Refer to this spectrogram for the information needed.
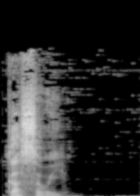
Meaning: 1. cash desk, cash register 2. cash 3. box office 4. successful in box-office terms
- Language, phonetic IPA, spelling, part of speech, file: Russian, [ˈkas(ː)əvɨj], кассовый, adjective, Ru-кассовый.ogg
